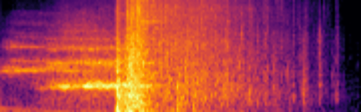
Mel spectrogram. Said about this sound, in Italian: La sua Aston Martin si sarebbe scontrata con un camion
